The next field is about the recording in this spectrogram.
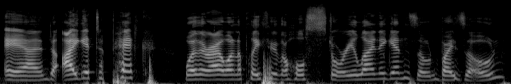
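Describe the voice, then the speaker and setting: A woman's voice: a little high, normal speed, sharp tone, smooth, low-quality recording. A young woman giving casual livestream game commentary, explaining things informally as she plays. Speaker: game streamer.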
